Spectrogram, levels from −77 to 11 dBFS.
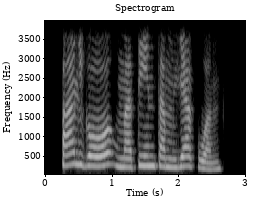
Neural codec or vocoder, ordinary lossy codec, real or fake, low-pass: none; Opus, 32 kbps; real; 3.6 kHz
